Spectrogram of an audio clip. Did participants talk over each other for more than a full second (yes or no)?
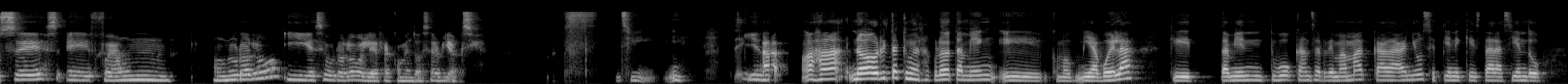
no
